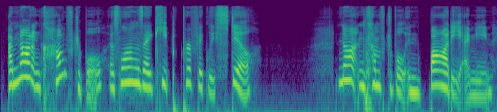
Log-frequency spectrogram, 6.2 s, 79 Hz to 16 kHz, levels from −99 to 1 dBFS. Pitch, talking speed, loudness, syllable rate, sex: 270 Hz, 155 wpm, -19 LUFS, 5.7 syllables/s, female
